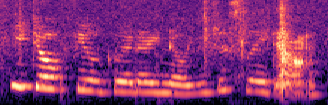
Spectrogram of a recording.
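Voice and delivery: soft, tender comfort to a sick pet; quiet gentle pet talk; soothing the dog. Real, not acted. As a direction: reassure the poor dog gently.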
